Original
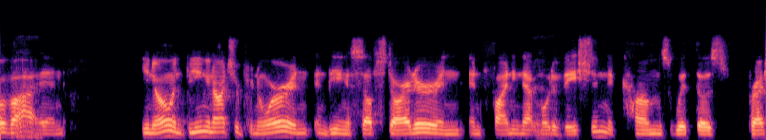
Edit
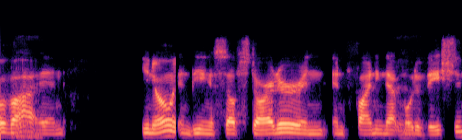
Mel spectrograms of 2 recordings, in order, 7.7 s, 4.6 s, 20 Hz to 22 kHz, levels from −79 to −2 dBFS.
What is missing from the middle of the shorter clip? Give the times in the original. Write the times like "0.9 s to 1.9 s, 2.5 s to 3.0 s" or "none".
1.8 s to 3.1 s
